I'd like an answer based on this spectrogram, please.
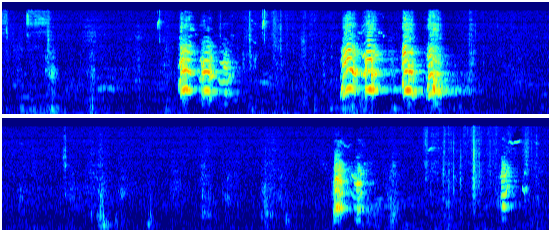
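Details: Hunting Jack Russell Terriers bark in short separate bursts: a quick pair, then a louder run of three or four harsh barks, a pause with faint yips, and two more brief barks near the end.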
